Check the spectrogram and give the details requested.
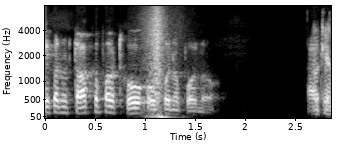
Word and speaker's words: Ho'oponopono: Yeah, it's you can break it into three parts, I would say. So Uh-huh. Ho'opono, and then Pono. Ho'opono Pono. So it's an Hawaiian word.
